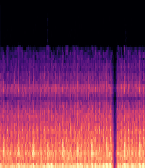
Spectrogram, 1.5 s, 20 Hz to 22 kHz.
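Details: Honda H22 (G23BK) engine at cold idle after lost motion actuators replaced and timing bolt flex removed; light, quick valvetrain ticking at the top end is softer than before but still present.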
